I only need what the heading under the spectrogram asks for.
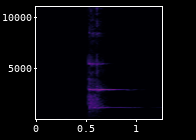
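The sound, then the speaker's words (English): Glass clinks once as a screw-cap wine bottle is opened, a bright, sharp ring that holds and fades slowly in otherwise quiet surroundings. “Let's drink some wine. Right. Yes, crack that wine open. We're not too good for a twisty cap.”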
